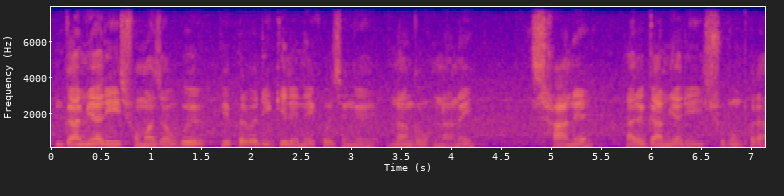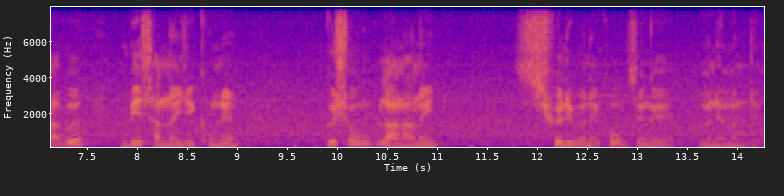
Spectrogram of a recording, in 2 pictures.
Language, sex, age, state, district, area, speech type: Bodo, male, 60+, Assam, Kokrajhar, rural, spontaneous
